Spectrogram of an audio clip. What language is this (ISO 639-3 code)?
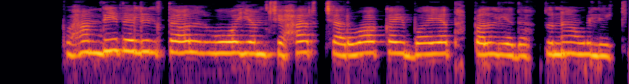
pus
